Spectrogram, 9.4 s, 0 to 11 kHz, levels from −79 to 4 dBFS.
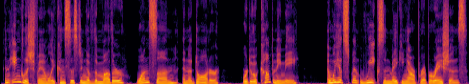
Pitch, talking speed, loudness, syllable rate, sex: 205 Hz, 160 wpm, -16 LUFS, 5.2 syllables/s, female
